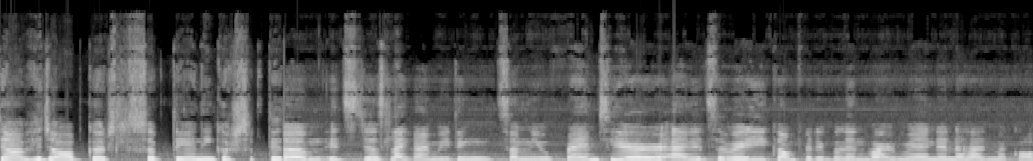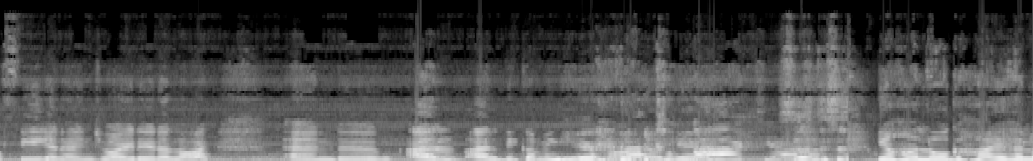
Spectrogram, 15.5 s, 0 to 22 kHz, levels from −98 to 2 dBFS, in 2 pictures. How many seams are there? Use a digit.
2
